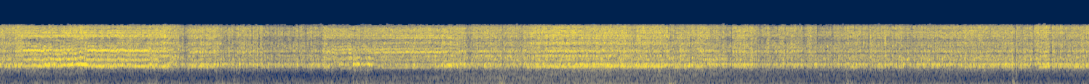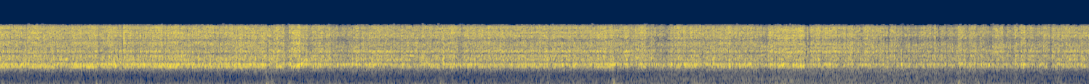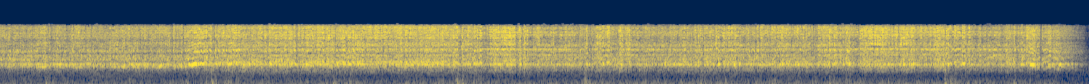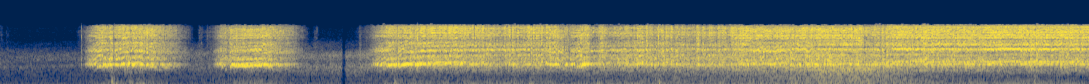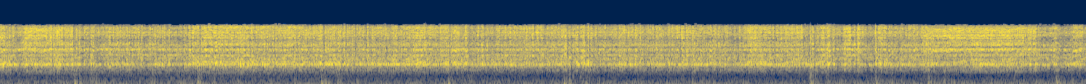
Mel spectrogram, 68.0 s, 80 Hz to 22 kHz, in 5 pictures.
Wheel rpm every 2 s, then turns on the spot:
120, 120, 110, 120, 120, 110, 110, 110, 110, 110, 110, 120, 110, 110, 110, 150, 160, 160, 160, 160, 90, 50, 40, 140, 150, 160, 160, 160, 160, 160, 160, 160, 160, 160.
none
